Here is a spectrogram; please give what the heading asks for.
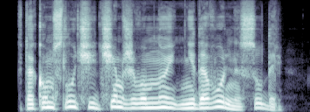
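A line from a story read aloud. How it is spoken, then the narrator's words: Sad. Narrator (Russian): печально проговорил Мартин Гер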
